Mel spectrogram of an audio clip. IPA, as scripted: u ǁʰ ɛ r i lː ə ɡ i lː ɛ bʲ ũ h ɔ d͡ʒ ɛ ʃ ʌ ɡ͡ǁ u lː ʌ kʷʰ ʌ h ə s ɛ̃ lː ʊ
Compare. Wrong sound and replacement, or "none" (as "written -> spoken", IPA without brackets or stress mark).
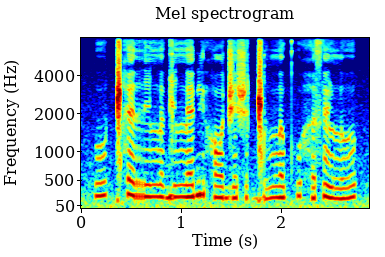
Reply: none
